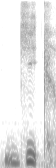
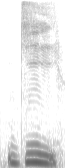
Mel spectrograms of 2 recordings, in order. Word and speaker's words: gii: Therefore, G-I-I is pronounced like the English word geek without that K sound. So G-I-I is pronounced gee, not G.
